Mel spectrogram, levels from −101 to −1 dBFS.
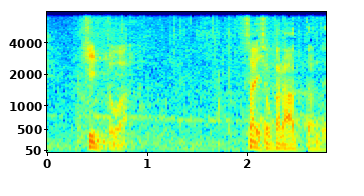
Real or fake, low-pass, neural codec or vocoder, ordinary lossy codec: real; 7.2 kHz; none; none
